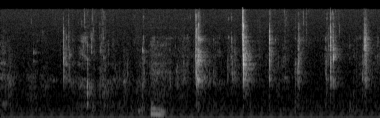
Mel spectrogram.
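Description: Close-up mouth sounds of someone eating king crab meat in sauce: wet chewing with sharp lip smacks at irregular intervals, and a short falling hum of the voice about two seconds in.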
